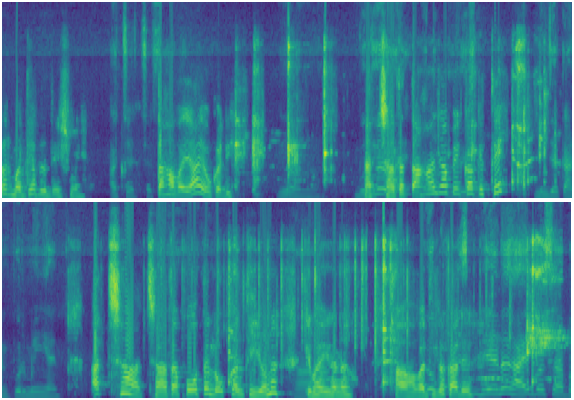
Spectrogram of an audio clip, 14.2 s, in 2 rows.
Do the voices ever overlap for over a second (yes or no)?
yes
